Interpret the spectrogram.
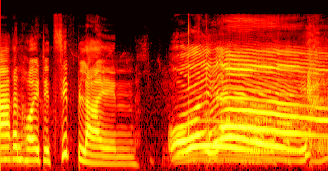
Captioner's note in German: Jubel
